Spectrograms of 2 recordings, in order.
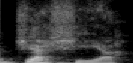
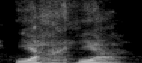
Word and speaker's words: Yahya: So it should be pronounced Yahya, Yahya, which to the Western ear will sound like Yahya, Yahya, Yahya.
